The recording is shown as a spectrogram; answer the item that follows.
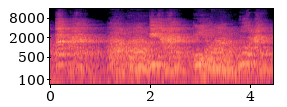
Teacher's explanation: Tuan-tuan pastikan bunyi ain tengah-tengah kerongkong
